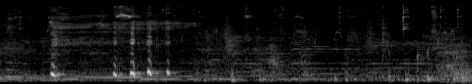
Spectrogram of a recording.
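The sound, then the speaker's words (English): Dogs play-fighting: a single sharp bark, then a quick burst of four yappy barks, followed by low, rumbling growls and scuffling that continue to the end. “Those kids are growling.”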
